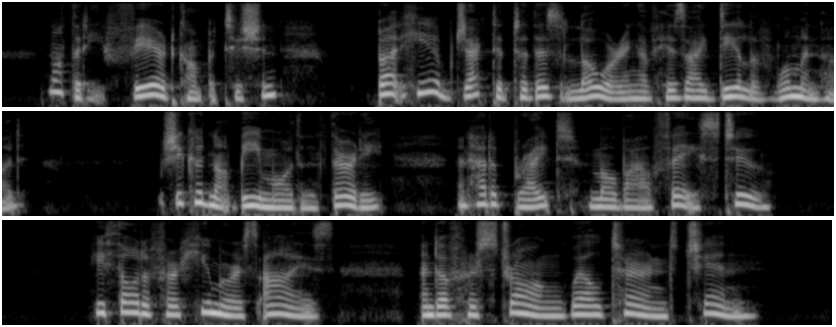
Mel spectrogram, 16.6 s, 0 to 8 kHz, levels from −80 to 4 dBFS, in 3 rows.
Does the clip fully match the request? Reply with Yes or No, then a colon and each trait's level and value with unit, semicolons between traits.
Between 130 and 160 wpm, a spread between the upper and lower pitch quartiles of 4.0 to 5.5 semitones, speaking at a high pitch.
Yes: average, 155 wpm; average, 4.3 semitones; high, 195 Hz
